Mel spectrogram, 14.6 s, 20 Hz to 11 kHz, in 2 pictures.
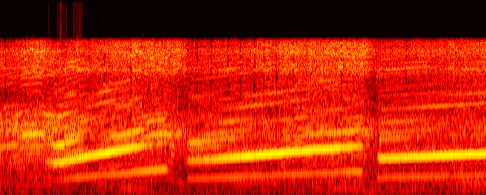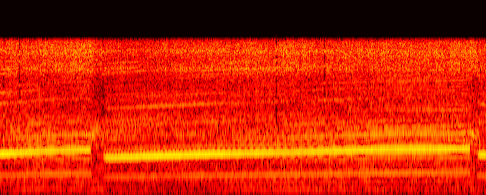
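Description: The home-built 195cc three-cylinder engine of a Gillette special racing motorcycle, heard on board under hard acceleration. The pitch climbs steadily in each gear and drops sharply four times as it is shifted up, the last shift near the end.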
